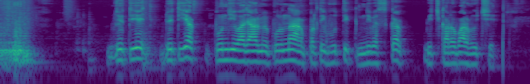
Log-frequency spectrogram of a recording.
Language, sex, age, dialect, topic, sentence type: Maithili, male, 46-50, Eastern / Thethi, banking, statement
